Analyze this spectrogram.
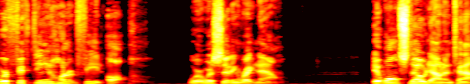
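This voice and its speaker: With a slight Massachusetts accent, a man speaks at a moderate pace with lively intonation on a very clean recording with a silent background. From Massachusetts, near Worcester. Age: 50s. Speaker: park owner. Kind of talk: interview. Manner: casual, halting with fillers.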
